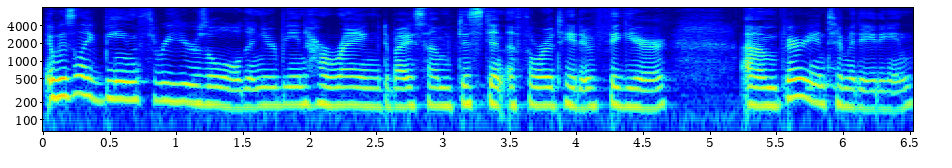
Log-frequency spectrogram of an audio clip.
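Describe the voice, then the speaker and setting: A woman's dark, mellow voice at medium pitch, fairly quick in pace, fairly even in intonation, over a quiet background. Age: older than typical student. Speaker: university transfer student. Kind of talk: testimony.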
